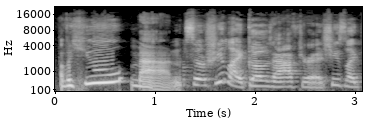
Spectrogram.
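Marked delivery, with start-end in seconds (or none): 0.0-1.3 "human" stretched out and very loud; loud, hammed-up reveal on "human"; dramatic emphasis. Shown as a demonstration. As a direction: boom "human" slowly, syllable by syllable. Third, biggest dramatic repeat.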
